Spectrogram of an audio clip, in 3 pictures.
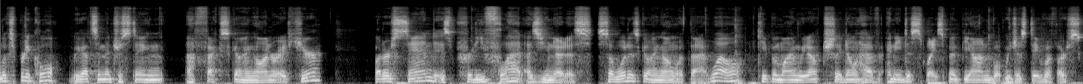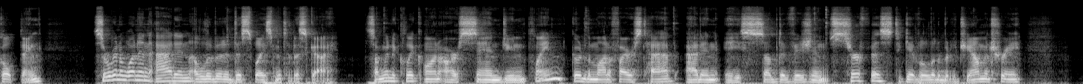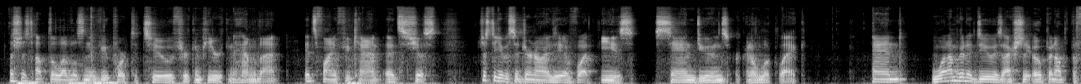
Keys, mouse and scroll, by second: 0.7-1.0 scroll up 2, 4.1 shift+middle click, 5.7 scroll down 1, 6.3-6.8 scroll down 2, 7.0 shift+middle click, 7.6 middle click, 8.2 scroll up 5, 8.7 middle click, 9.4 shift+middle click, 10.1 middle click, 12.2-12.6 scroll down 1, 12.6 shift+middle click, 13.1-13.4 scroll down 2, 13.5 shift+middle click, 14.6 click, 16.7 click, 17.4 click, 21.6 click, 24.6 scroll up 1, 25.2-26.5 shift+middle drag, 29.9 click.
